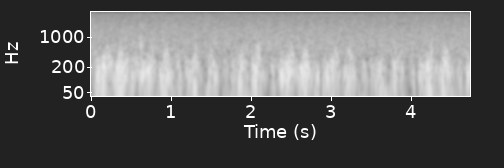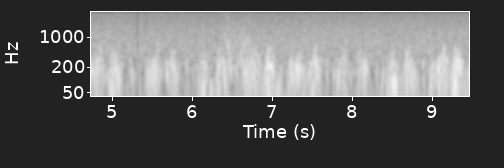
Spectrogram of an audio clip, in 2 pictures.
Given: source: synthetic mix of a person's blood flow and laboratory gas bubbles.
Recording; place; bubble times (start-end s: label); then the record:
Doppler ultrasound of blood flow; precordium
0.36-0.68 s: bubbles
1.99-2.27 s: bubbles
6.40-6.84 s: bubbles
From the record:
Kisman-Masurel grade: 221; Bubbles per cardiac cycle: several, 3 to 8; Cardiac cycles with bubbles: 10 to 50%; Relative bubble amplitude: barely perceptible (0.100 to 0.250); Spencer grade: 2 (many but less than half of the cardiac periods contain bubble signals, singularly or in groups); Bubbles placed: anywhere in the cardiac cycle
